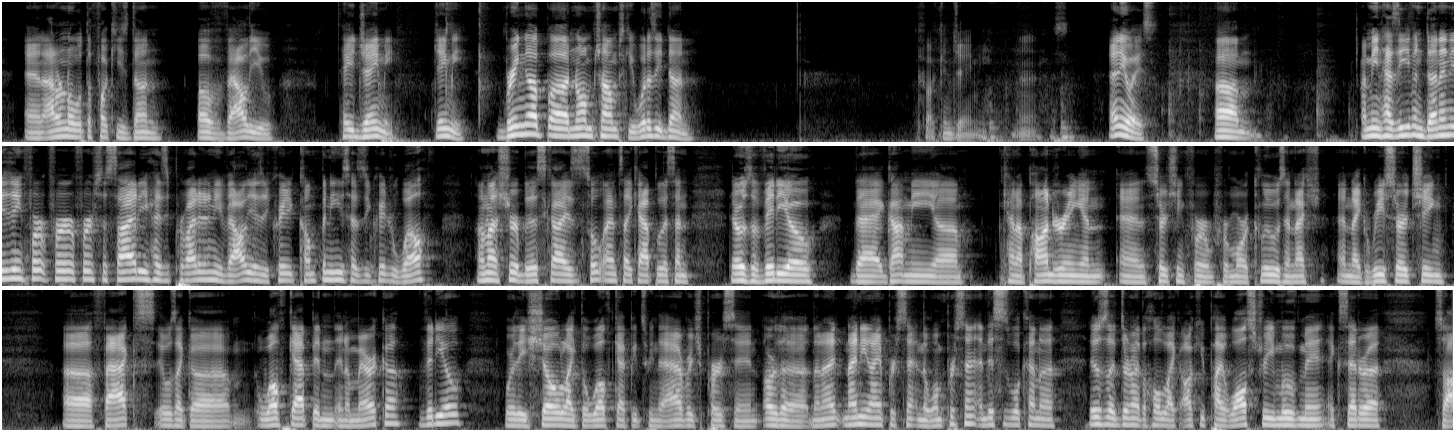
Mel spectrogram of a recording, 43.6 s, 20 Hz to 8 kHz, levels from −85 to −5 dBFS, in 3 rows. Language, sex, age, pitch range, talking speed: English, male, 20-39, 120-145 Hz, 185 wpm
